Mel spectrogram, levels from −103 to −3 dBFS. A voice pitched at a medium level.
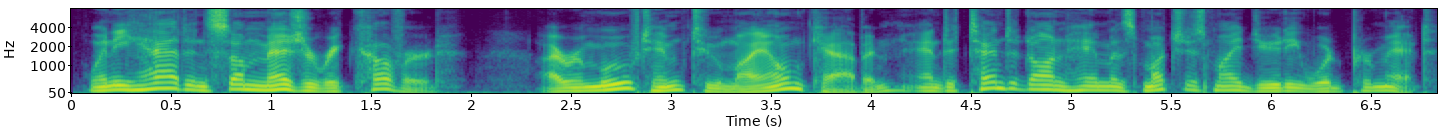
No: low, 130 Hz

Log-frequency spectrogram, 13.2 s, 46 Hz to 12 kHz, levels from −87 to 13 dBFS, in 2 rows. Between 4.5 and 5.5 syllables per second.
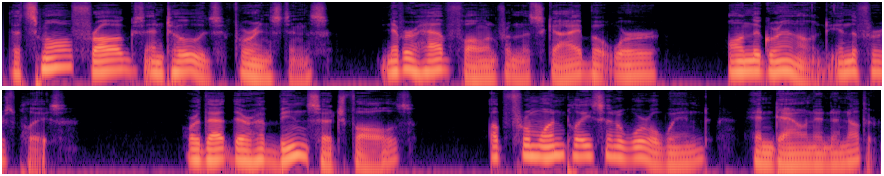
Yes: 5.0 syllables/s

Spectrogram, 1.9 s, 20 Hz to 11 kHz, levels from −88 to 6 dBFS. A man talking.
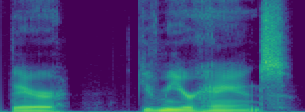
Yes: male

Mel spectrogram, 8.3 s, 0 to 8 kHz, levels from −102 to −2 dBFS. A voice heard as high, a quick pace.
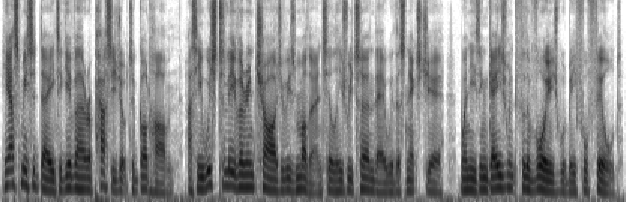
No: low, 120 Hz; fast, 295 wpm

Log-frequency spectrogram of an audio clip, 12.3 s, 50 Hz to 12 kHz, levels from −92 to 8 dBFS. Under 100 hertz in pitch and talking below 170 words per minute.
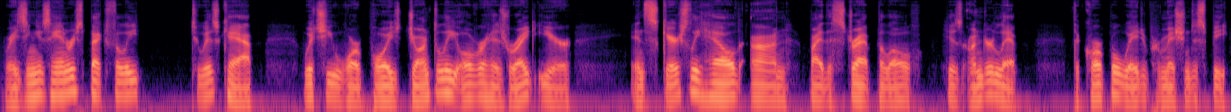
Yes: very low, 90 Hz; average, 160 wpm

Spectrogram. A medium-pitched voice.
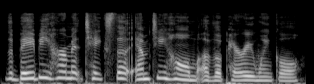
No: high, 230 Hz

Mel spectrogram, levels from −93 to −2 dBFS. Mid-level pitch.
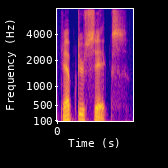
No: low, 110 Hz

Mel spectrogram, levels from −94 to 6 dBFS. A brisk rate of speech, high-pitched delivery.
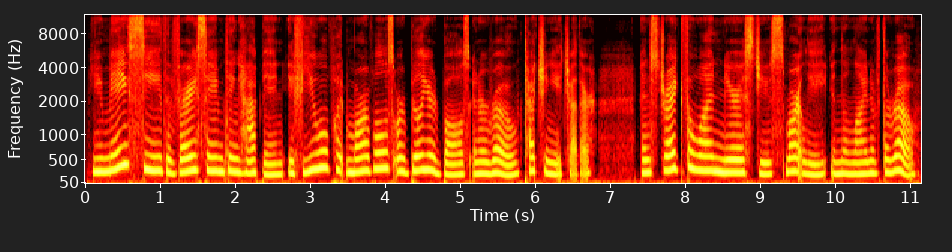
No: average, 190 wpm; very high, 255 Hz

